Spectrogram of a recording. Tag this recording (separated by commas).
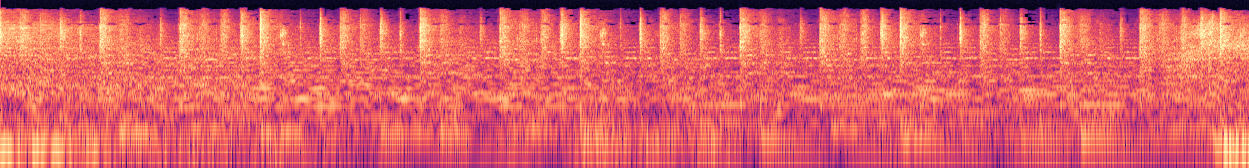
Music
